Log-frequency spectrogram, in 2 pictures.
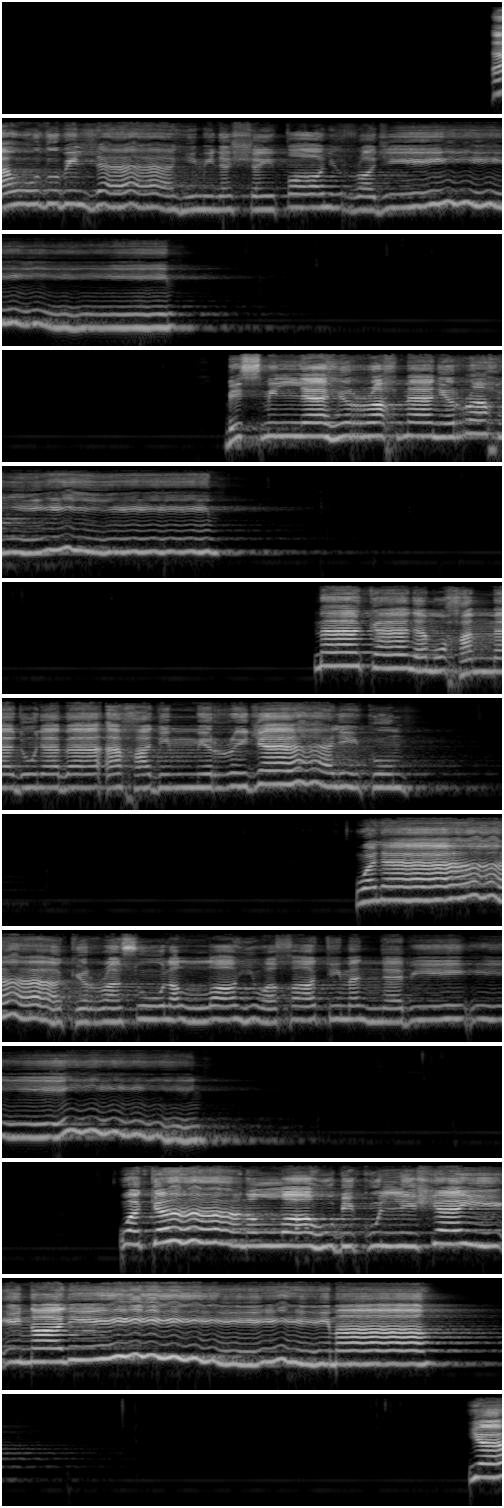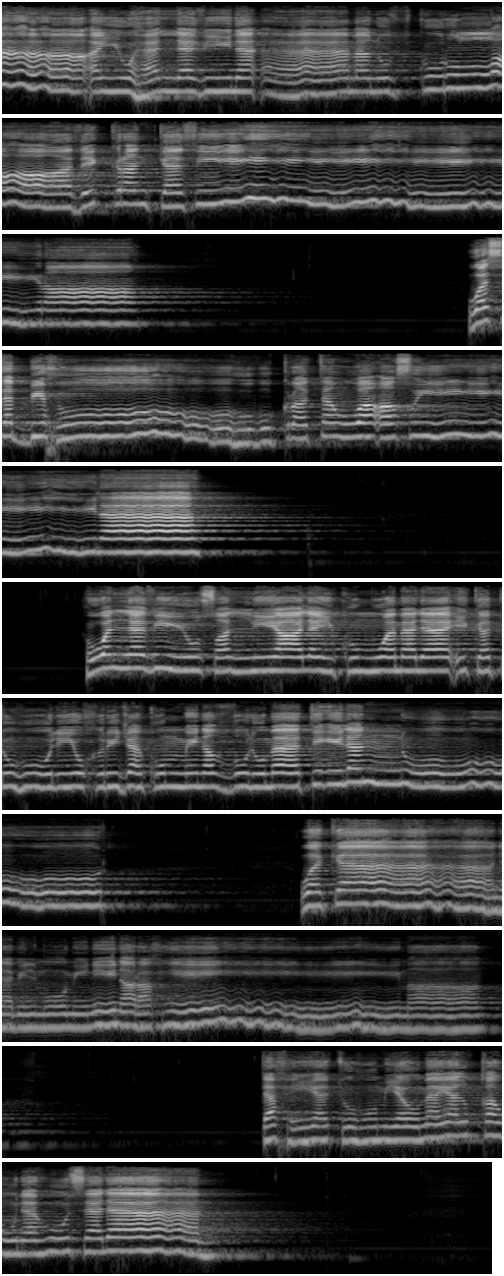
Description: Vertolkt door ensemble Ibn Arabi, met veel pauzes.
Ik denk dat alle liederen oorspronkelijk eenstemmig zijn opgeschreven en dat ook dit lied zo een aardig beeld geeft van hoe het waarschijnlijk meestal werd uitgevoerd: eenstemmig met hooguit een simpele begeleiding.
Wat me onder meer aan de muziek aanspreekt zijn de pauzes.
